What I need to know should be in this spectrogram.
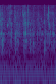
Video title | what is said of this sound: MRE Review Biggest And Most Rare YouTube Russian Cosmonaut Space Food Review Ever !!! | it sounds very much like liquid so it actually might be a drink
